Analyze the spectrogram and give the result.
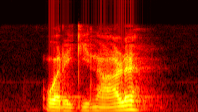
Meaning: nominative/accusative/genitive plural of Original
- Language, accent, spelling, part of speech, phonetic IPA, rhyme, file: German, Austria, Originale, noun, [oʁiɡiˈnaːlə], -aːlə, De-at-Originale.ogg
